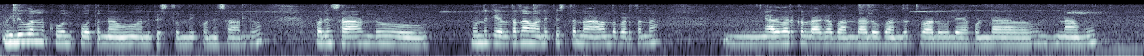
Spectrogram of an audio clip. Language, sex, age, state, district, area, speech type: Telugu, female, 30-45, Telangana, Peddapalli, rural, spontaneous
